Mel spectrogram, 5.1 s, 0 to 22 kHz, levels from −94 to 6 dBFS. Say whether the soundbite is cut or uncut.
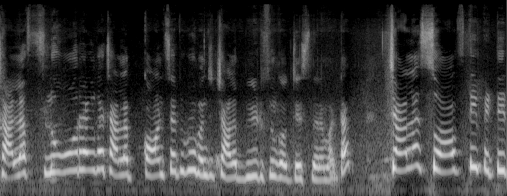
cut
